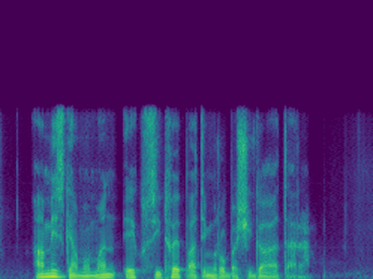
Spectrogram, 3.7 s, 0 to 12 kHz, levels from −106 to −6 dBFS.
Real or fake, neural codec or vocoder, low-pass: fake; codec, 16 kHz, 4 kbps, X-Codec, HuBERT features, trained on LibriSpeech; 7.2 kHz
